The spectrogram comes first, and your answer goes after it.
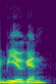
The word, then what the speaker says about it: Bjugan: you know so bugin um so c-o-d-y-b-j-u-g-a-n last name is pronounced bug and drop the J so follow bugin on Instagram follow bugen on Facebook um and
